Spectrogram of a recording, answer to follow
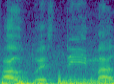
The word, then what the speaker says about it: autoestima: clasificación por el tipo de acento, autoestima. ¿Dónde lleva el acento? En esta, en ti. Quiere decir que es palabra grave porque tiene el acento en la penúltima sílaba.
